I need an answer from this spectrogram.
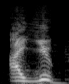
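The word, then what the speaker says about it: Aiyuk: Ayuk or the wide receiver? – Brennan Ayuk.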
